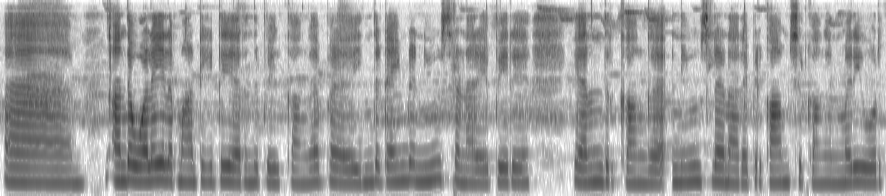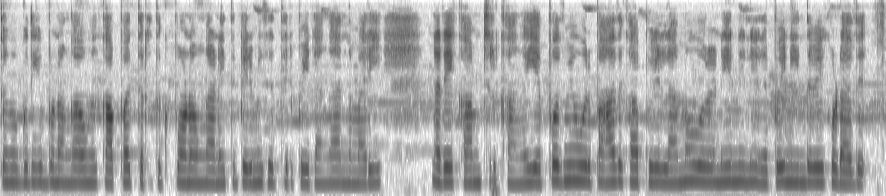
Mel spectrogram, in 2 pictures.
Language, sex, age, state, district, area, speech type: Tamil, female, 45-60, Tamil Nadu, Cuddalore, rural, spontaneous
